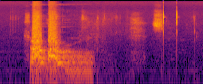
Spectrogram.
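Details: Guarding puppy lets out two sharp, loud barks in quick succession that trail into a rough growling sound, followed by faint short clicks.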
